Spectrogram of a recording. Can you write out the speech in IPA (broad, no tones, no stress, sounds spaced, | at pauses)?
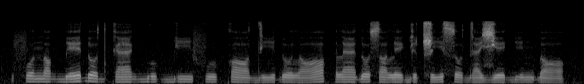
f o n ɒ ɡ͡b e ɗ o d k æ ɡ͡b u ɡ͡b i f u k ɒ d i ɗ o l ɒ | l æ ɗ o s ɒ l e ɡ i ʈ͡ʂ i s o d æ ʑ e ɠ i n ɗ ɒ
